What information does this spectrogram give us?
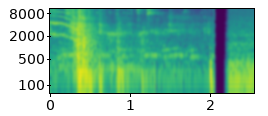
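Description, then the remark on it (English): A front door is opened as someone enters their home, with a brief rattling scrape and faint squeaky tones, followed by a soft thump about two seconds in before the sound cuts off briefly. “I'm at the front door. Let's go inside.”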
